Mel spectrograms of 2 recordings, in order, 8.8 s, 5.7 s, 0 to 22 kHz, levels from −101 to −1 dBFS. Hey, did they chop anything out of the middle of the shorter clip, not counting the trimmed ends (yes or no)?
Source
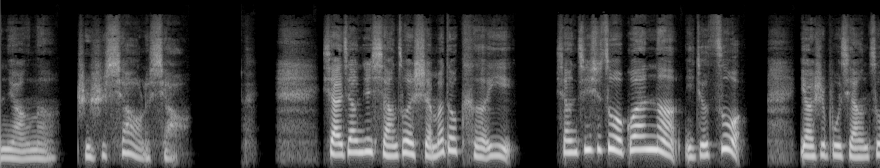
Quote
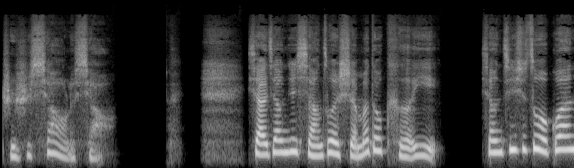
no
